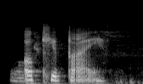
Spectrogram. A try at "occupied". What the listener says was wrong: Okay, give me that D ending. Occupied.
